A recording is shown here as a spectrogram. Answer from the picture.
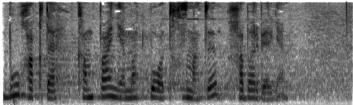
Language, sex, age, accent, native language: Uzbek, female, 18-24, Samarqand, Uzbek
